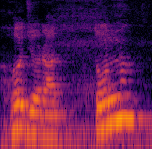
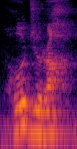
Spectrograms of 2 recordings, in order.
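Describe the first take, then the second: First: The word ends in a full tun sound. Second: The word ends in a stopped h sound. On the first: "always tun" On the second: "you pronounce like there is a sukoon here and a sukoon there"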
